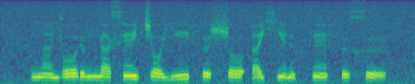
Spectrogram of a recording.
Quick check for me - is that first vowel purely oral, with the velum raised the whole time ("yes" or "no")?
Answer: no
